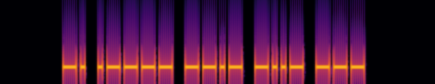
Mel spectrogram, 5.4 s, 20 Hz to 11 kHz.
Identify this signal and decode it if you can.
Morse code, heard as a keyed tone, about 22 wpm, 700 Hz. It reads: N1QXO
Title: USA Call Signs Repeated 2x 22wpm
